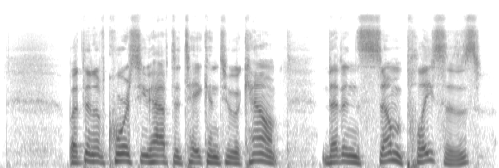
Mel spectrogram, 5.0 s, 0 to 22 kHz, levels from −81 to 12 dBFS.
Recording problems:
none

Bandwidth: 15 kHz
